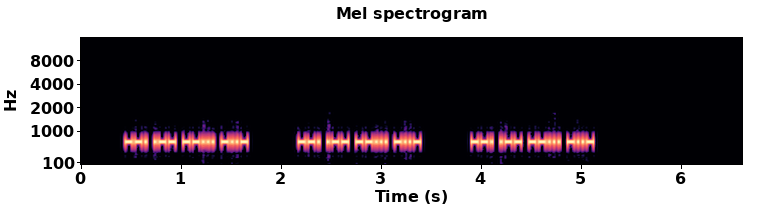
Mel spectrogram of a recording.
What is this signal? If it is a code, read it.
Morse code, heard as a keyed tone, about 47 wpm, 700 Hz. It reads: GW7X GW7X GW7X
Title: DXCC-100 Call Signs - 4 Characters - Repeated 3x - 50wpm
